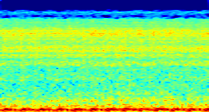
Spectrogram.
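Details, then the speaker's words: Warm engine after a coil pack replacement; the owner suspects the spark plug wires were damaged by a surge when the battery died completely. Idle still pulses unevenly with a misfire, though improved; wires to be replaced next. "but it's still got that bad mist so i think i'll replace the wires"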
